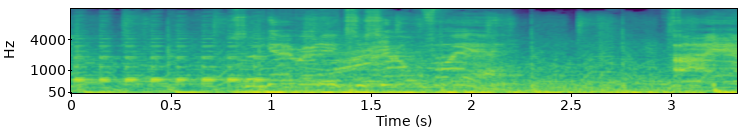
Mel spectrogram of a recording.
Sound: blaster charging up

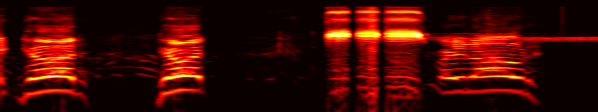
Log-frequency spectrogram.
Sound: blows whistle

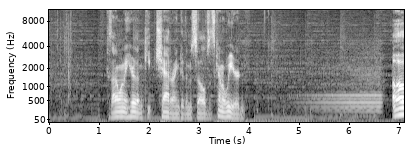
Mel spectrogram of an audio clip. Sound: railgun charging up

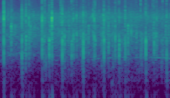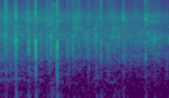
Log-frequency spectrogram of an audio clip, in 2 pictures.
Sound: audience applauding

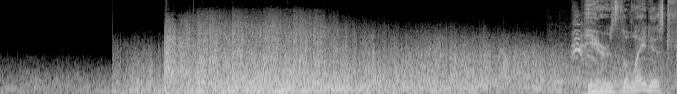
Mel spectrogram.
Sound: loud thunder; rumbles of thunder

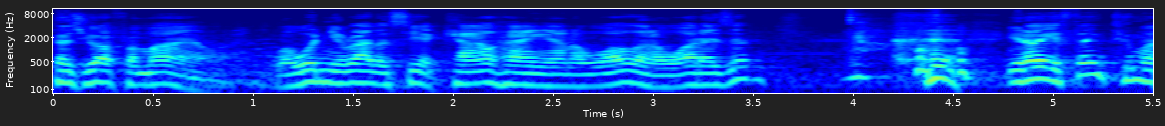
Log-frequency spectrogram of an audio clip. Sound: laughter

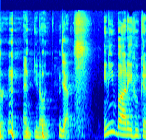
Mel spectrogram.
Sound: laughs

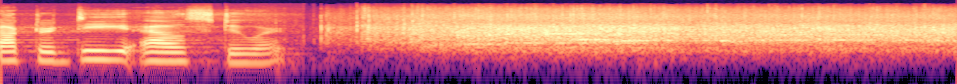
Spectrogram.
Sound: audience applauds

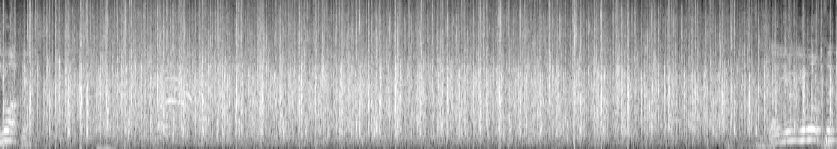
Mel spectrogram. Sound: cheers

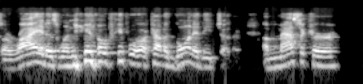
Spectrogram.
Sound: laugh

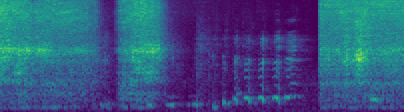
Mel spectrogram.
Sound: Ethan and Hila giggling

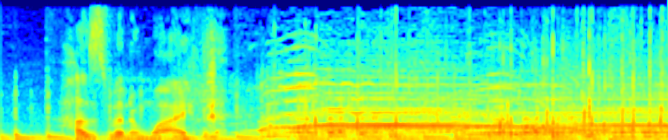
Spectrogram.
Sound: cheering

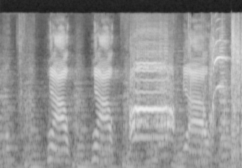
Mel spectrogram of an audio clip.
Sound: screams

